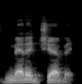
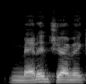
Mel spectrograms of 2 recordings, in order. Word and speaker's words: Matijevic: last name please help it's metajevic metajevic is how you say his last name and i'm pretty sure that's how it's supposed to sound that's how i've heard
